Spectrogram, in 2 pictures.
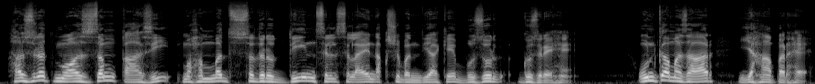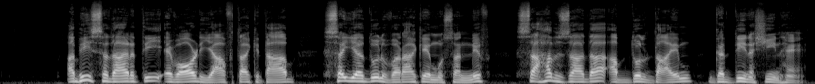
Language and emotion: Urdu, neutral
